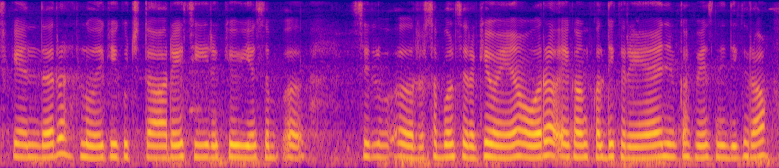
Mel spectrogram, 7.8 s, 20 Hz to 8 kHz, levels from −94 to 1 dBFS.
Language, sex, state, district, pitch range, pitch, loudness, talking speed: Hindi, female, Uttar Pradesh, Lalitpur, 210-225 Hz, 220 Hz, -16 LUFS, 225 wpm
